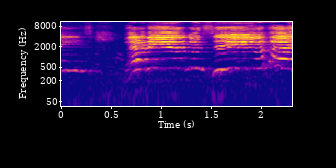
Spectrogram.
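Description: A woman singing solo into a handheld microphone: a note dies away, a short break follows about half a second in, and then two more sung phrases come.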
